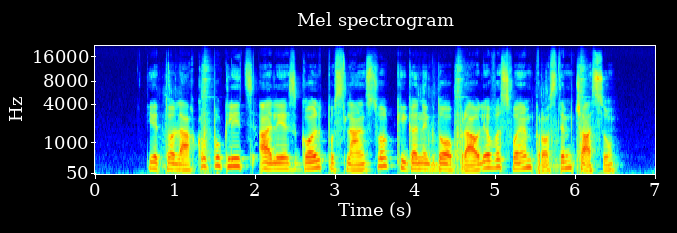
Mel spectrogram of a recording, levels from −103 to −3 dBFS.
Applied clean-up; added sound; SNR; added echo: none; Cutlery, silverware / Drawer open or close; 20 dB; none.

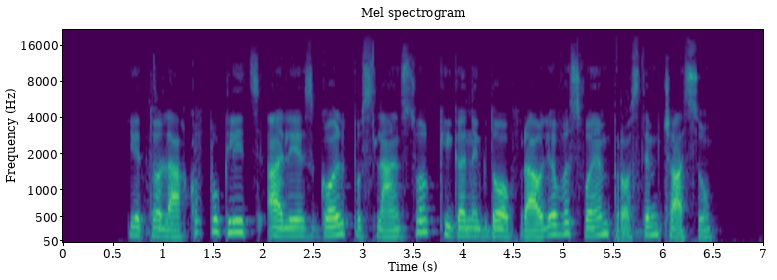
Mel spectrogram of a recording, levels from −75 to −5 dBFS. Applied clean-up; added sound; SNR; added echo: neural mask model DeepFilterNet 3.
